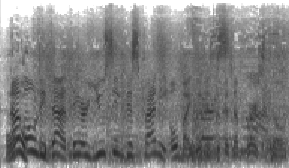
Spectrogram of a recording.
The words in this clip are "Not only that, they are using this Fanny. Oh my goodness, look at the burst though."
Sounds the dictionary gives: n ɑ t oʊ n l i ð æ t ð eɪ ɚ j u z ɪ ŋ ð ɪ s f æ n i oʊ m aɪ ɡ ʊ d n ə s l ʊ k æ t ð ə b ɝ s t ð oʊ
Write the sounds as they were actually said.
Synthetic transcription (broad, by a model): n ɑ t oʊ n l i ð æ t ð eɪ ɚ j u s ɪ ŋ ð ɪ s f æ n i oʊ m aɪ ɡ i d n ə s l ʊ k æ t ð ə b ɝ s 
